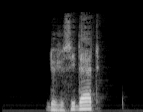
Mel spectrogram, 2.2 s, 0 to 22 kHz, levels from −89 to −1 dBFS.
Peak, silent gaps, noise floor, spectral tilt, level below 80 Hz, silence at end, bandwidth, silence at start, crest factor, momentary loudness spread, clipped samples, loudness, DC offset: -6 dBFS; none; -71 dBFS; -5.5 dB/octave; -50 dBFS; 0.7 s; 13.5 kHz; 0.7 s; 20 dB; 13 LU; under 0.1%; -23 LUFS; under 0.1%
